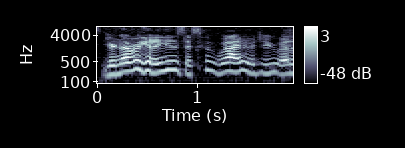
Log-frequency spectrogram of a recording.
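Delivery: high, giggling through the words; crying with laughter while quoting; laughing. Real, not acted. Actor retelling giggle fit to interviewer, high laughing voice. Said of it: "and I'm crying".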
